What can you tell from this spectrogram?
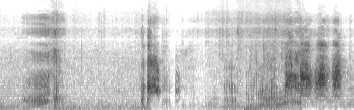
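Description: Dog barking: one sharp bark about two seconds in, then a quick run of several barks near the end.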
